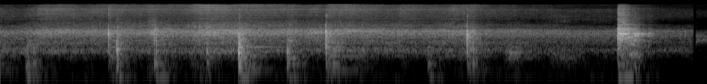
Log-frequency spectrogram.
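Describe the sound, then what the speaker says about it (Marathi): Tomato puree with masala roasts in oil in a pan, a low sizzle punctuated by repeated spoon taps and scrapes against the pan, with a louder clatter near the end. "आपण टोमॅटो याच्यामध्ये छान भाजून घ्यायचं आहे"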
